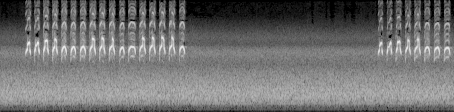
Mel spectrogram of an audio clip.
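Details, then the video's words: Montana osprey female at her nest on a June evening before dark, soliciting fish from the nearby male: two bursts of rapid, shrill whistled chirps separated by about four seconds of low steady hiss. "IRIS CALLS FOR FISH AND STAN DELIVERS!"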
